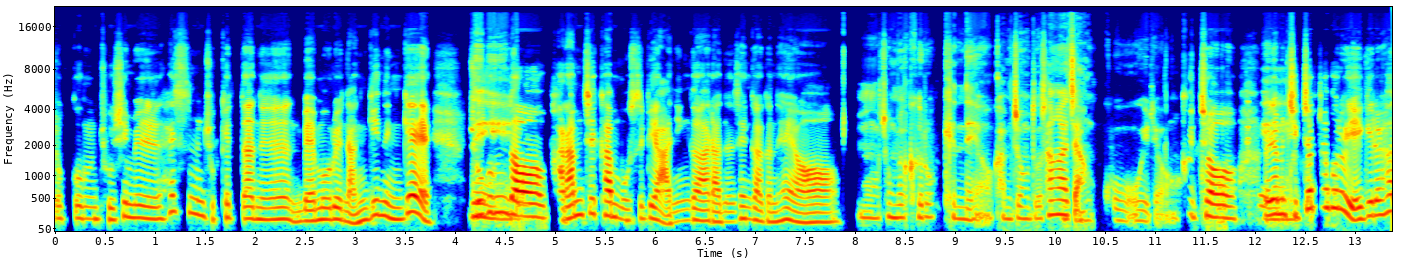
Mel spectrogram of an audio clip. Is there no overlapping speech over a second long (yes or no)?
yes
